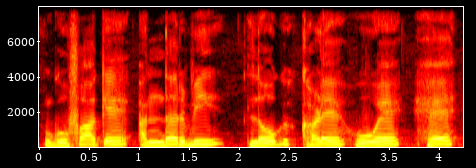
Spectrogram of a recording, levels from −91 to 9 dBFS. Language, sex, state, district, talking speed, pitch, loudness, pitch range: Hindi, male, Madhya Pradesh, Dhar, 115 wpm, 180 Hz, -12 LUFS, 170-190 Hz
